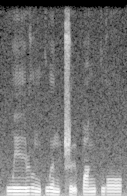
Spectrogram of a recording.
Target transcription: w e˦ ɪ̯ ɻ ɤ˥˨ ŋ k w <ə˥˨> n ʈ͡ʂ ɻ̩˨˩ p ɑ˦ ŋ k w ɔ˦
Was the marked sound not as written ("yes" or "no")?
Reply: no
